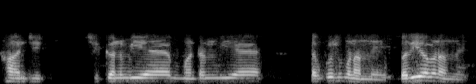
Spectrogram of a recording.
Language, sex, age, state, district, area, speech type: Punjabi, male, 18-30, Punjab, Mohali, rural, conversation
